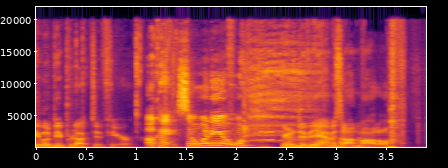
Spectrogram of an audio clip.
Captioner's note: laughs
